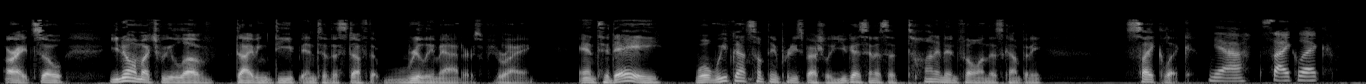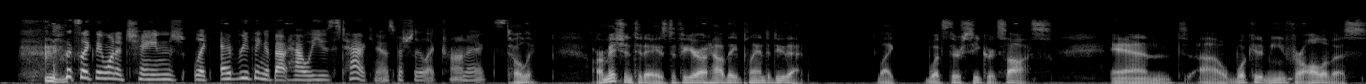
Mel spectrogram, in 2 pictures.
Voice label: podcast; Cyclick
